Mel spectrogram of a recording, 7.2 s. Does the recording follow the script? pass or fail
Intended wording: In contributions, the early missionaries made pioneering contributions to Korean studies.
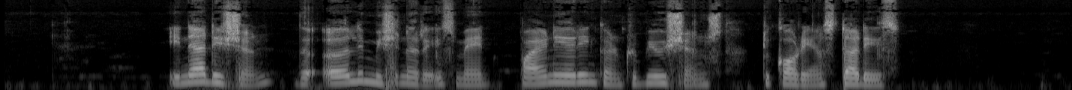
fail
